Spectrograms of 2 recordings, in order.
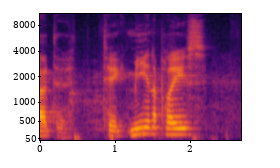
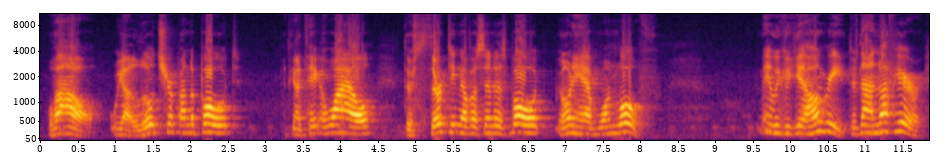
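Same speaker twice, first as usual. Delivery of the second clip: lightly acted fretting, louder and higher; worried chatter; 5 semitones higher, 7 dB louder than usual. Disciples fretting over one loaf, lightly acted worry. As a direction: voice mounting mock worry in a raised, louder tone.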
